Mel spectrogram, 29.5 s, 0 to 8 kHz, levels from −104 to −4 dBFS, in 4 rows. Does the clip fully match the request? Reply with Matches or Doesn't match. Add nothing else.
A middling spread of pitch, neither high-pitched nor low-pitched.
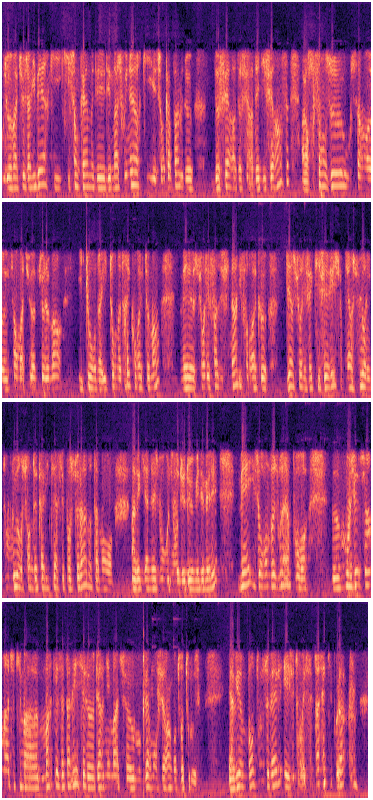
Matches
